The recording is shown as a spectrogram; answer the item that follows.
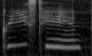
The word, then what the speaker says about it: Kristen: it's kind of like my name is Kristen and but you say it like Christine like that so make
